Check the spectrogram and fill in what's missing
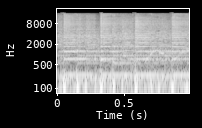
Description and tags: a short loop of me playing a three leafed danmoi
